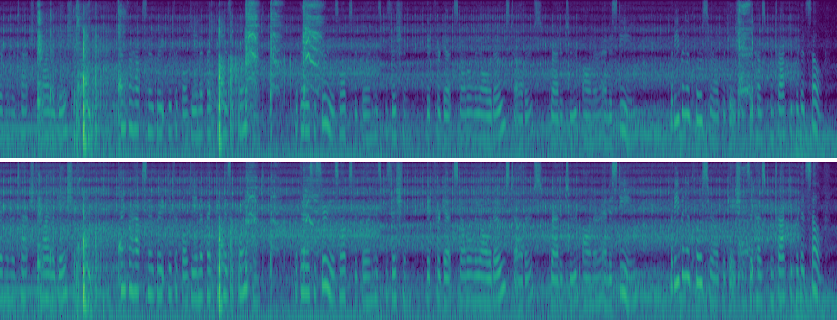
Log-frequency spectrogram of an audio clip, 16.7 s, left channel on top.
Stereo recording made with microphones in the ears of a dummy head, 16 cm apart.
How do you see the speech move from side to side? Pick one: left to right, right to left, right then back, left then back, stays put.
stays put.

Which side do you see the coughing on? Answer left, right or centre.
left.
